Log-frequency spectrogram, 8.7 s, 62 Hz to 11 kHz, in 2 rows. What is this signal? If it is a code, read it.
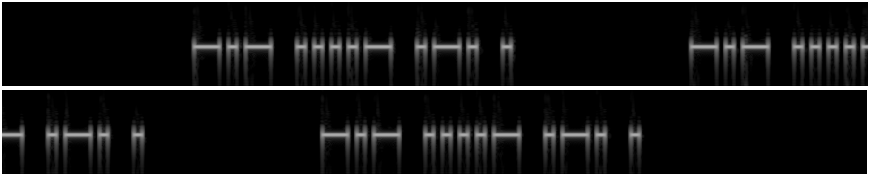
Morse code, heard as a keyed tone, about 27 wpm, 700 Hz. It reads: K4RE K4RE K4RE
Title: USA Call Signs - 4 Characters - Repeated 3x - 28wpm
